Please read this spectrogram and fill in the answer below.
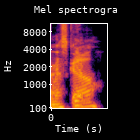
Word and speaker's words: Mescal: Mescal? Yep. That's how I've been pronouncing it.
